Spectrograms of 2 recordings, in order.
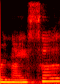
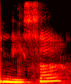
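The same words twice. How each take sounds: First: Nisa said NY-suh; alternative pronunciation. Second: Nisa said NEE-suh; first guess at pronunciation. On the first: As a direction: say Nisa with an eye vowel, NY-suh. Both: Shown as a demonstration. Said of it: "sorry if I mispronounce your name".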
